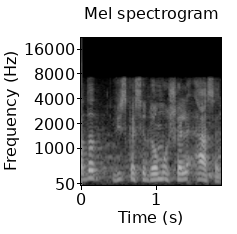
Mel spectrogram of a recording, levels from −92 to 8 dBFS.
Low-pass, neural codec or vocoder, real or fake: 7.2 kHz; none; real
